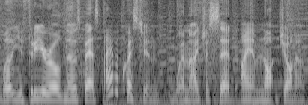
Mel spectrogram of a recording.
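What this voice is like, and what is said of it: Mixed British and American accent. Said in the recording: “A mix of British and American ... You have a Dubai accent ... a really nice mix ... some words you say come out quite British”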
